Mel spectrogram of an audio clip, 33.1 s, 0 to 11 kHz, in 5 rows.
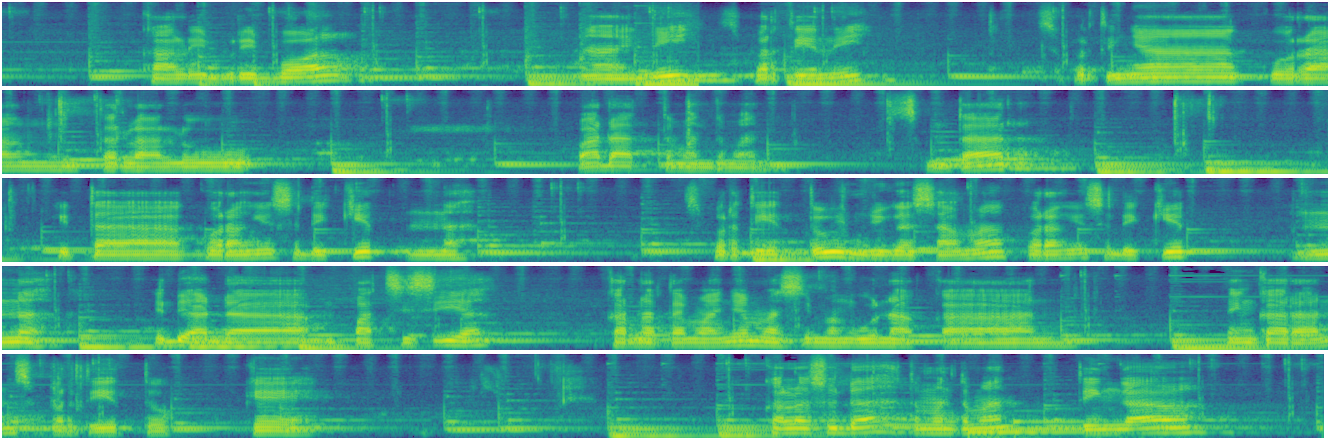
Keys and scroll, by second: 31.4 d.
